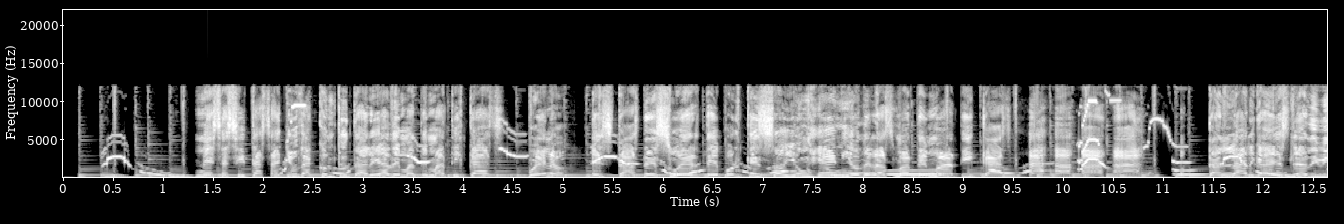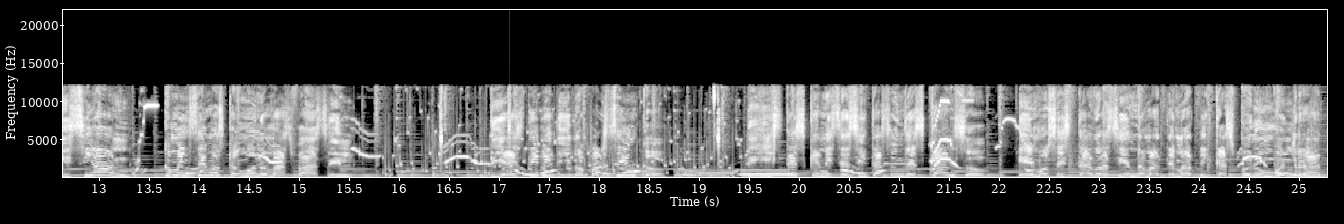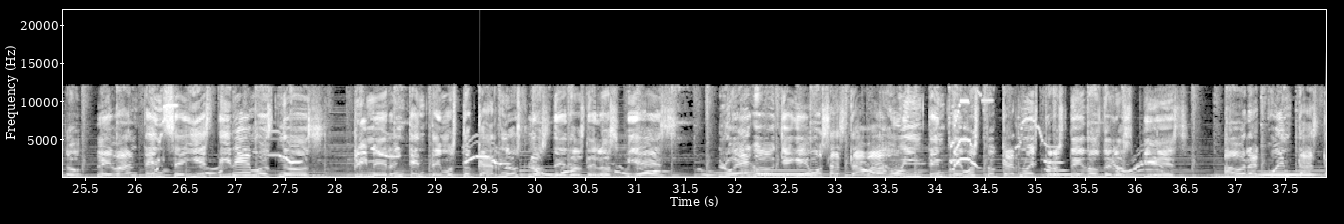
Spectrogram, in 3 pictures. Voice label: spanish puerto rican animation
